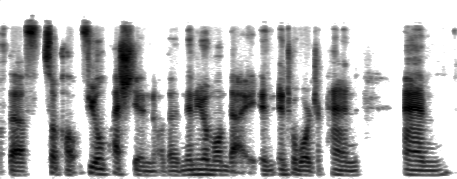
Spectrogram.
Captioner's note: japanese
